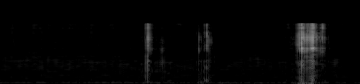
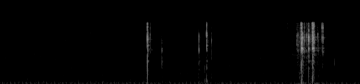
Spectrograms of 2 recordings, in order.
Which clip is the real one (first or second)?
second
